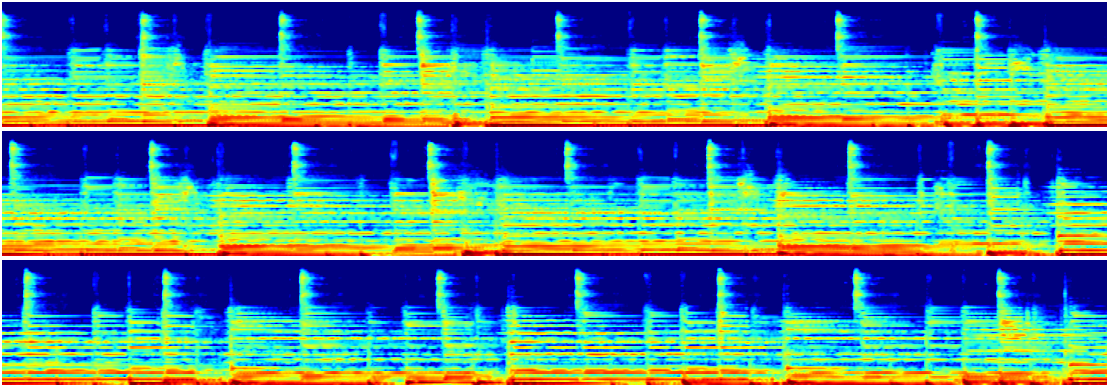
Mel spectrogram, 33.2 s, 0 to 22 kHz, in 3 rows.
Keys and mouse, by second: 1.0 b, 2.6 g, 4.3-6.1 right drag, 5.3 b, 6.8 g, 8.2 Tab, 8.5-9.6 right drag, 8.9 Tab, 9.6 middle click, 9.7 right click, 12.0-13.6 right drag, 13.1 b, 14.3-16.0 drag, 16.3 middle click, 16.5 middle click, 16.7 middle click, 16.9 click, 17.0-18.6 middle drag, 18.6 z, 19.4 Tab, 20.4-22.8 right drag, 20.7 Tab, 21.4 z, 21.8 middle click, 22.8-24.6 drag, 24.9 right click, 24.9-27.2 middle drag, 25.6-27.4 right drag, 26.4 b, 27.4-29.1 drag, 29.1 s, 31.0-33.1 drag, 32.7-33.1 right drag.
